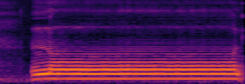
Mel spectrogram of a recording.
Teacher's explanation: itu harus dibaca sekiranya 6 harokat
